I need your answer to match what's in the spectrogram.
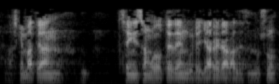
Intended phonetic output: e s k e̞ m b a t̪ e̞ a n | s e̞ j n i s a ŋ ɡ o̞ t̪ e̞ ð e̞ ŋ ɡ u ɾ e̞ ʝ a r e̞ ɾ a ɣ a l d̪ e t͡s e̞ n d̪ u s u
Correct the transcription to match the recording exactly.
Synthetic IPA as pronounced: a s k e̞ m b a t̪ e̞ a n | s e̞ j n i s a ŋ ɡ o̞ t̪ e̞ ð e̞ ŋ ɡ u ɾ e̞ ʝ a r e̞ ɾ a ɣ a l d̪ e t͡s e̞ n d̪ u s u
